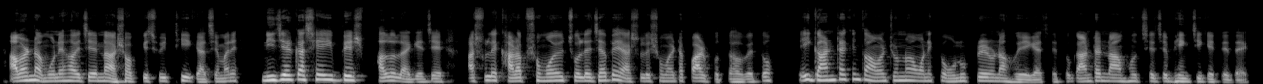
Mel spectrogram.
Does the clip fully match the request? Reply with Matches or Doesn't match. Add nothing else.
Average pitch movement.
Matches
